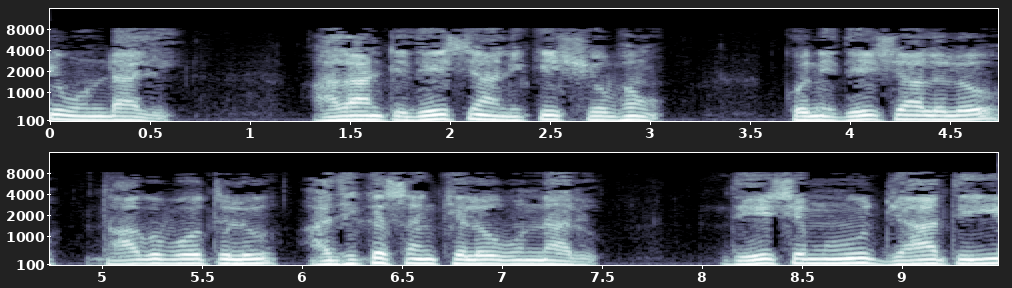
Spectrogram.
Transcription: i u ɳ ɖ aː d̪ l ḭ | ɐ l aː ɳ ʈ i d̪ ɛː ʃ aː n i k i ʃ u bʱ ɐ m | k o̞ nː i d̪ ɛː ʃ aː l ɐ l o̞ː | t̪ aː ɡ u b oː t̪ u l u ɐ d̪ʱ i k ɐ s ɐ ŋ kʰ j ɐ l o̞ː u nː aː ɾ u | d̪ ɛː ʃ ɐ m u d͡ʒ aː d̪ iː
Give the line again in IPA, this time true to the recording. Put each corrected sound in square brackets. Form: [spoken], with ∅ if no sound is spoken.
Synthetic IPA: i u ɳ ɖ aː [∅] l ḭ | ɐ l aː ɳ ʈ i d̪ ɛː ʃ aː n i k i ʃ u bʱ ɐ m | k o̞ nː i d̪ ɛː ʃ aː l ɐ l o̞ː | t̪ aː ɡ u b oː t̪ u l u ɐ d̪ʱ i k ɐ s ɐ ŋ kʰ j ɐ l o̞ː u nː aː ɾ u | d̪ ɛː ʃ ɐ m u d͡ʒ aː [t̪] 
